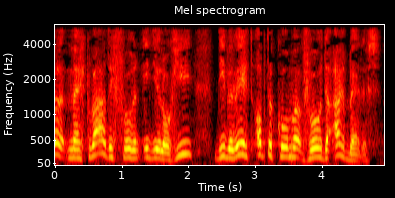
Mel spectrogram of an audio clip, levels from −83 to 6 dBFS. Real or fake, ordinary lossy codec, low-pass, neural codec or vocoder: real; MP3, 24 kbps; 5.4 kHz; none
